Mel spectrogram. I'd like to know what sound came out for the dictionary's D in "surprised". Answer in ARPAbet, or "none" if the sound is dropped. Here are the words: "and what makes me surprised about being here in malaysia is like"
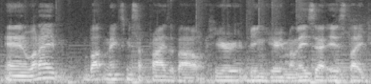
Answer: none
